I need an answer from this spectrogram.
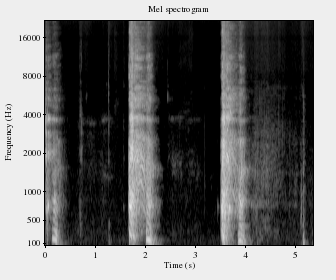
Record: three_cough_length: 5.4 s
three_cough_amplitude: 32768
three_cough_signal_mean_std_ratio: 0.32
survey_phase: beta (2021-08-13 to 2022-03-07)
age: 65+
gender: Male
wearing_mask: 'No'
symptom_none: true
smoker_status: Ex-smoker
respiratory_condition_asthma: false
respiratory_condition_other: false
recruitment_source: REACT
submission_delay: 1 day
covid_test_result: Negative
covid_test_method: RT-qPCR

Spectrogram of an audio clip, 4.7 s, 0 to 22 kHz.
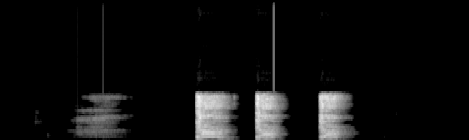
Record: three_cough_length: 4.7 s
three_cough_amplitude: 27843
three_cough_signal_mean_std_ratio: 0.31
survey_phase: beta (2021-08-13 to 2022-03-07)
age: 18-44
gender: Male
wearing_mask: 'No'
symptom_cough_any: true
symptom_runny_or_blocked_nose: true
symptom_sore_throat: true
symptom_onset: 3 days
smoker_status: Never smoked
respiratory_condition_asthma: false
respiratory_condition_other: false
recruitment_source: Test and Trace
submission_delay: 1 day
covid_test_result: Positive
covid_test_method: RT-qPCR
covid_ct_value: 30.9
covid_ct_gene: N gene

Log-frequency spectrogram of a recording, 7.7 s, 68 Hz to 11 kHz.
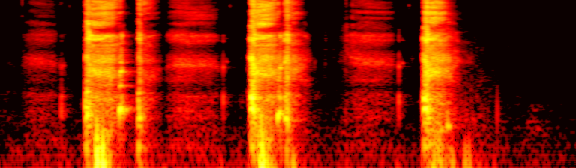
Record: three_cough_length: 7.7 s
three_cough_amplitude: 17394
three_cough_signal_mean_std_ratio: 0.33
survey_phase: beta (2021-08-13 to 2022-03-07)
age: 18-44
gender: Female
wearing_mask: 'No'
symptom_cough_any: true
symptom_runny_or_blocked_nose: true
symptom_sore_throat: true
symptom_fatigue: true
symptom_headache: true
smoker_status: Never smoked
respiratory_condition_asthma: false
respiratory_condition_other: false
recruitment_source: Test and Trace
submission_delay: 2 days
covid_test_result: Positive
covid_test_method: RT-qPCR
covid_ct_value: 16.3
covid_ct_gene: ORF1ab gene
covid_ct_mean: 16.5
covid_viral_load: 3800000 copies/ml
covid_viral_load_category: High viral load (>1M copies/ml)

